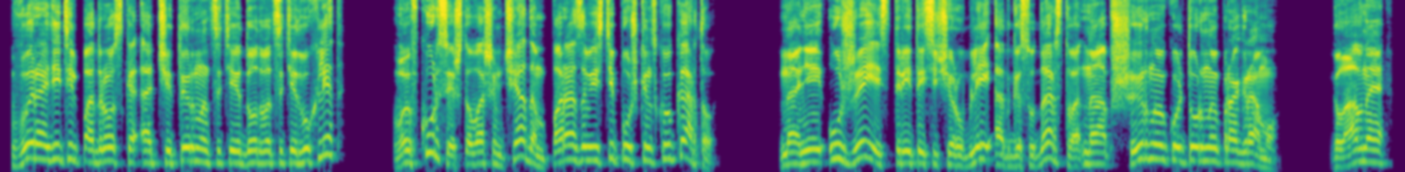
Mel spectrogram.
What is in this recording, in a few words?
Male; Pushkin Card; 20s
